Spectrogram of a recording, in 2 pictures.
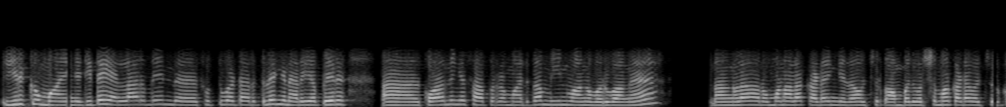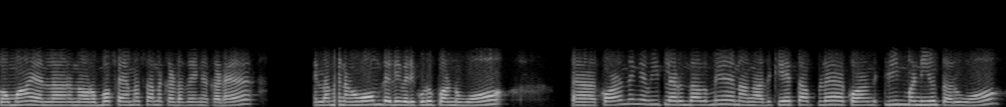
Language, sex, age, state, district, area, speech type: Tamil, female, 18-30, Tamil Nadu, Kallakurichi, urban, conversation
